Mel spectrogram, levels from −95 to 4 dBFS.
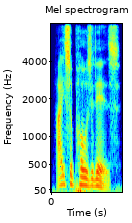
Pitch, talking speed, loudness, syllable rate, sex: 115 Hz, 165 wpm, -15 LUFS, 5.0 syllables/s, male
